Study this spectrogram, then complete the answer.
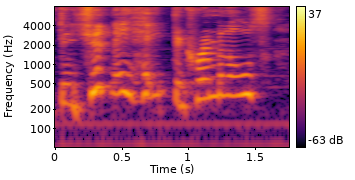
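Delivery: high, astonished questions; baffled disbelief, voice jumping up; incredulous. Retold or imitated. On the stoop to stepdad, high incredulous questions. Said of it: "I'm on a stoop with talking to him like".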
